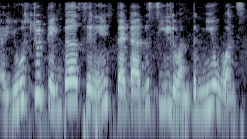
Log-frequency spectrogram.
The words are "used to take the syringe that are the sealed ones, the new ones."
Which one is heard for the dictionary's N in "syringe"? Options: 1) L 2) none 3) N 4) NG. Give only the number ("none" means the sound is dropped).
2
